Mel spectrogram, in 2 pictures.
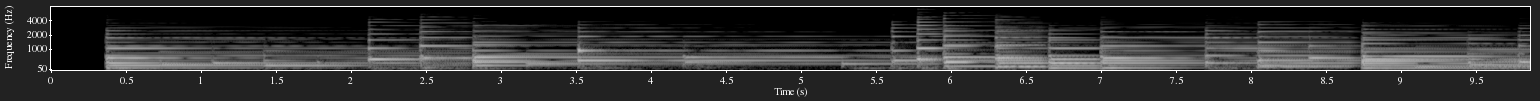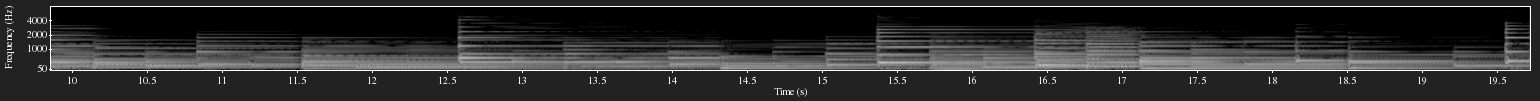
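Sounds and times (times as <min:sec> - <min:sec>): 
piano in B flat: 0:00.4 - 0:19.7.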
